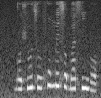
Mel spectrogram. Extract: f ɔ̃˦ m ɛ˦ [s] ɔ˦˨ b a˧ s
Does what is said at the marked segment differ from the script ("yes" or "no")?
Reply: no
